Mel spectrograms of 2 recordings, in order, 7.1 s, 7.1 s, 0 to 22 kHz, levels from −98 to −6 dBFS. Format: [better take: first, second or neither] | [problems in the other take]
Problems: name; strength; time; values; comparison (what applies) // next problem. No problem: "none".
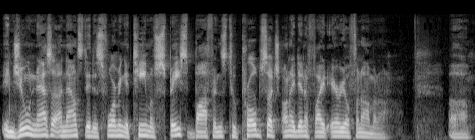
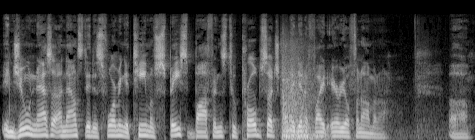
first | door banging; noticeable; at 4 s; peak 2 dB below the speech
